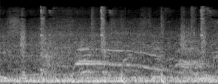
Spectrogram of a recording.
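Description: Documentary soundtrack playing: a car engine running under a street crowd's shouting, with music underneath.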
